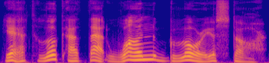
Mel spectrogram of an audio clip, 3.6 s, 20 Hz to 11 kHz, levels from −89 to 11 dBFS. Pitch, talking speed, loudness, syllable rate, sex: 150 Hz, 115 wpm, -18 LUFS, 2.7 syllables/s, male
